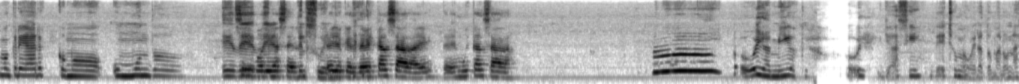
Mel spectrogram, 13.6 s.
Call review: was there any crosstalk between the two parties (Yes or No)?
Yes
